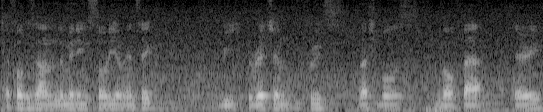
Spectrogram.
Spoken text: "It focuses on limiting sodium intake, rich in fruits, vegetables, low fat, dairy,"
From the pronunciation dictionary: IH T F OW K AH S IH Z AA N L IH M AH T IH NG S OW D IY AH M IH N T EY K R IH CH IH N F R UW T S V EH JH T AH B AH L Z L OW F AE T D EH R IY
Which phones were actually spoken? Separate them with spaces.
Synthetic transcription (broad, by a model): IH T F OW K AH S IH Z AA N L IH M AH T IH NG S OW D IY AH M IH N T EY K R IH CH IH N F R UW T S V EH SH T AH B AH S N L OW F AE T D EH R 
